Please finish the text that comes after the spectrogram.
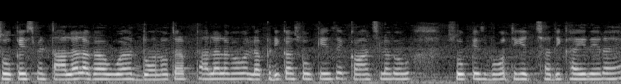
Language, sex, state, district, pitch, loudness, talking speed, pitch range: Hindi, female, Uttar Pradesh, Deoria, 250 Hz, -16 LUFS, 260 wpm, 240-255 Hz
